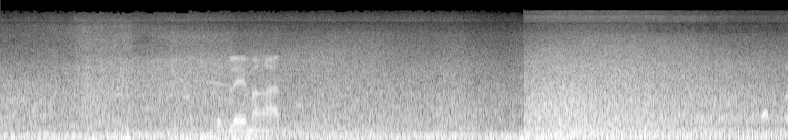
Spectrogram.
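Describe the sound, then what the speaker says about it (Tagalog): Overflowing river water at Pundaquit rushing toward the sea, a loud, constant roar of water and surf mixed with heavy wind buffeting the microphone, while people speak briefly over it. "Umaapaw na masyado kasi yung ilog."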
